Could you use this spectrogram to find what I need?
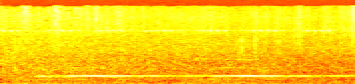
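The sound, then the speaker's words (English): An owl hooting from a mossy branch in a tall tree at night: two faint, drawn-out hoots at a steady pitch over a soft background hiss. “In a tall tree near Abby and Rudy's campsite, an owl sits on a mossy green branch.”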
